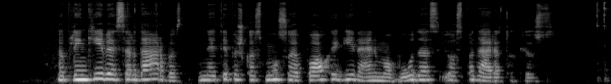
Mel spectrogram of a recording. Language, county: Lithuanian, Tauragė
